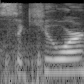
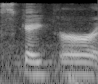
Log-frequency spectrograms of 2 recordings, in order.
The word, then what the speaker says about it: SCAcure: secure networks incorporated and secure is spelled SCA c-u-r-e I've gotten any number of interesting names like skaker and what's the cure and so it's secular just like it sounds but spelled differently and the sca stands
